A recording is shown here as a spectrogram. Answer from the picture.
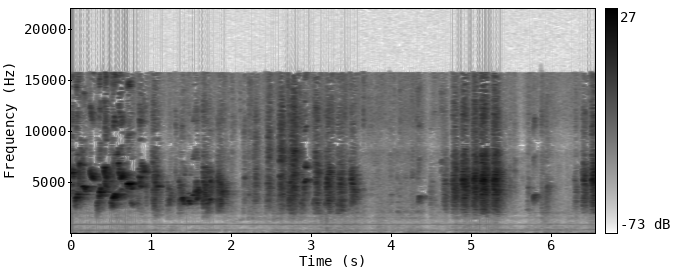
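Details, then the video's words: European goldfinch song recorded on 25 August 2021: fast bursts of bright, high twittering and tinkling notes in clusters, with quieter gaps between phrases and a faint steady low hum underneath. "Chardonneret , El jilguero , bird , cardellino pezzato , GOLDFINCH SONG"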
